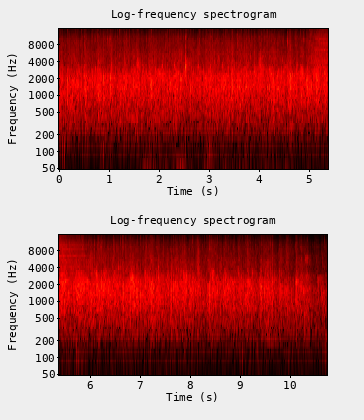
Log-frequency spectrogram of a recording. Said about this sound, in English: I wish somebody would clap their hands in this house.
